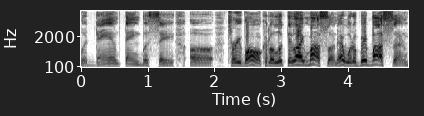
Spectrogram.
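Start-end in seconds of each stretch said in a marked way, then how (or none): 1.6-4.9 higher, louder sing-song mockery of the president; mock Obama. Mocking Obama's Trayvon statement in a high, loud singsong. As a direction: ham it up like a hollow politician.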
